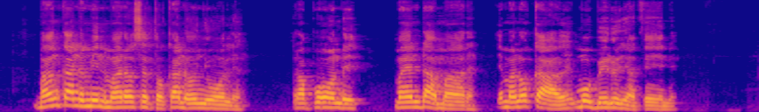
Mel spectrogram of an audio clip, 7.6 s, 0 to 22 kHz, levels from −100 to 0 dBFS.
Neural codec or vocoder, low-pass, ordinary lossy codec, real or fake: vocoder, 44.1 kHz, 128 mel bands every 512 samples, BigVGAN v2; none; none; fake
